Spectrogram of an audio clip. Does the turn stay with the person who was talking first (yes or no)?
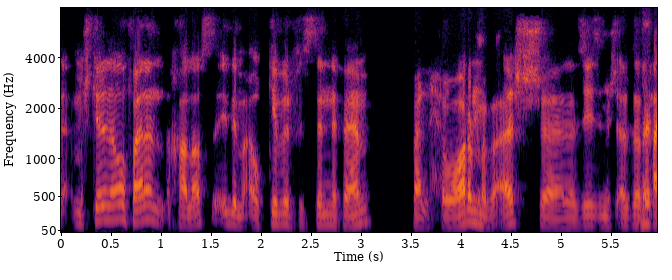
no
